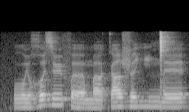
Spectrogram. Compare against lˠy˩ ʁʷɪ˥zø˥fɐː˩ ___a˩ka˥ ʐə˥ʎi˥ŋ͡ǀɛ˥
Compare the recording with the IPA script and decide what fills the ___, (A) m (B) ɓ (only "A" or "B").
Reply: A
